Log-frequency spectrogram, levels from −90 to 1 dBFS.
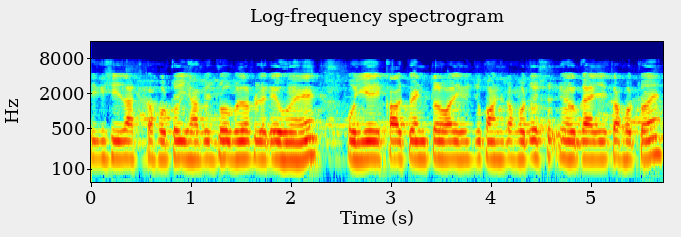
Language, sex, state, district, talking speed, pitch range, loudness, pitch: Hindi, male, Haryana, Rohtak, 145 wpm, 150-155 Hz, -16 LUFS, 150 Hz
